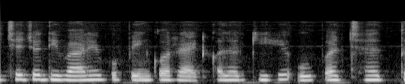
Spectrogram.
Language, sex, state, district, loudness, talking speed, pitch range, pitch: Hindi, female, Punjab, Pathankot, -15 LUFS, 190 wpm, 190-210 Hz, 205 Hz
